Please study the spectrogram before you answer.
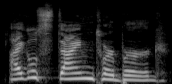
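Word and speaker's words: Eigelsteintorburg: Eigelsteintorberg.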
